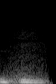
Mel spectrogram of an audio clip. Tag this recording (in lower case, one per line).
breathing
respiratory sounds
